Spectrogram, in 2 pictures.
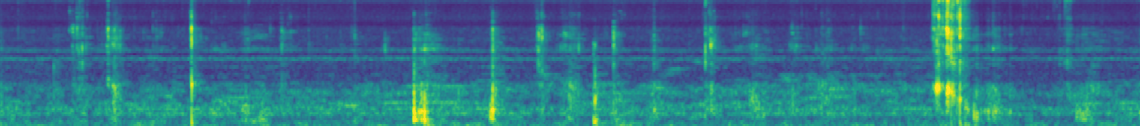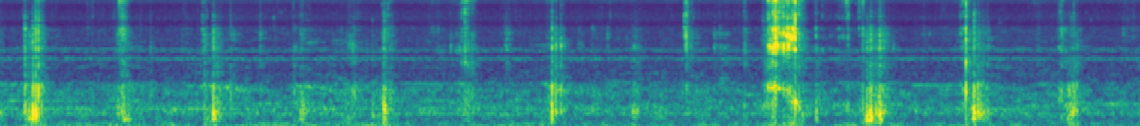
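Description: Close-miked mouth sounds of a person chewing and biting crunchy raw food, raw leunca berries, with irregular sharp crunches; the loudest come about six and about thirteen seconds in.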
